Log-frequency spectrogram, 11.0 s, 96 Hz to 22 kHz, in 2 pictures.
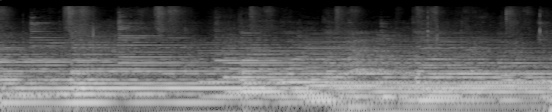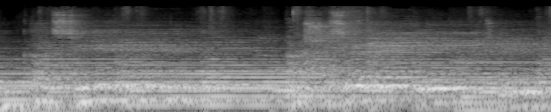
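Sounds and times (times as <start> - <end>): acoustic guitars: 0.0 - 11.0
electric keyboard: 0.0 - 11.0
men and women singing: 5.8 - 11.0.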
